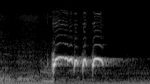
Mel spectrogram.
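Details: Zebra dove of local stock giving a single song phrase that sets other birds singing: a sharp attack, then three bubbling coos at one even pitch, with a faint low hum before it.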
